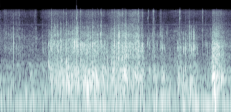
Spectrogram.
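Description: Small clear plastic bags filled with black soil being handled: a dense rustling, crackling crinkle of plastic and loose soil, starting about half a second in and lasting roughly a second and a half.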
